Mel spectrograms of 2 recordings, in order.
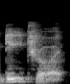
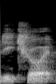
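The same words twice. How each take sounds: First: Detroit said DEE-troit; Southern DEE-troit, weight up front; Southern first-syllable stress. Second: Detroit said de-TROIT; de-TROIT, stressed at the end; standard second-syllable stress. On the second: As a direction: put the weight on the troit of Detroit. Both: Shown as a demonstration. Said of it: "we put the emphasis in a little different place".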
